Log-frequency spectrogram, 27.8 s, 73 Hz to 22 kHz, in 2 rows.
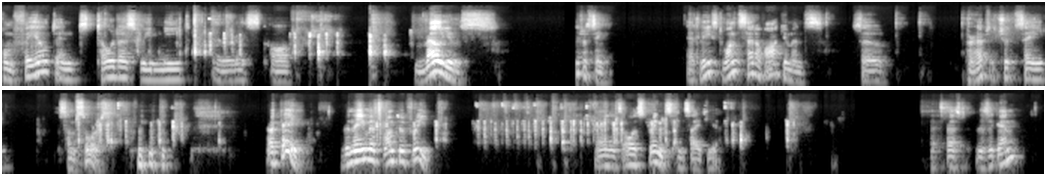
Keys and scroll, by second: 26.1 shift+F10.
